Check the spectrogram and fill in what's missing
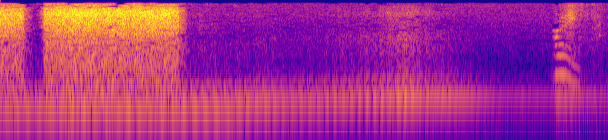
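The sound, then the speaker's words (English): A car roars past very close with a loud rushing burst, its engine whining and rising in pitch as it veers by, followed by a brief tire squeal at the end. “that car is acting oddly.”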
